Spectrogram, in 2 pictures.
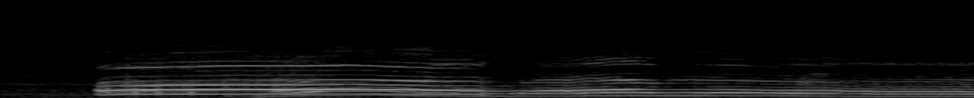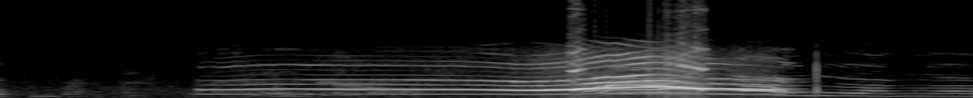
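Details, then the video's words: Cats appearing to talk to each other: long, steady, drawn-out yowls that dip and fall, then after a pause a rising, strained wail that peaks loudly before settling into a low moan. "cats talking"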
